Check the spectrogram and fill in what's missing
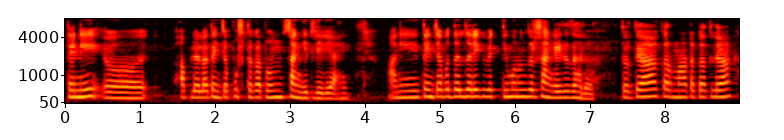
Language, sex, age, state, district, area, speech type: Marathi, female, 30-45, Maharashtra, Satara, rural, spontaneous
